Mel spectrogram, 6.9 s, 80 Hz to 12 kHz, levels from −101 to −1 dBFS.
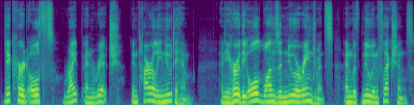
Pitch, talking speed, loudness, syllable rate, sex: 150 Hz, 200 wpm, -18 LUFS, 5.3 syllables/s, male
